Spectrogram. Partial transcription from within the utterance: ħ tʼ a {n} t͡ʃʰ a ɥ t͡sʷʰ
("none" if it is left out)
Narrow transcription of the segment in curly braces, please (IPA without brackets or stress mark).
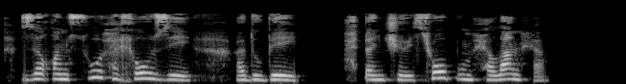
n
